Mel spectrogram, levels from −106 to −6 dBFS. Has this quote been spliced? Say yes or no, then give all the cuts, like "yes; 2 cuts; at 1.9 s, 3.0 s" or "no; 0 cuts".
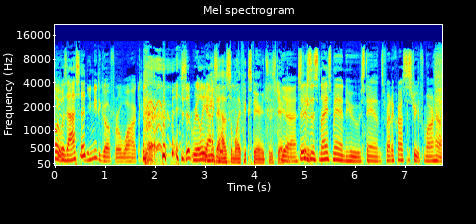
yes; 1 cut; at 4.9 s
